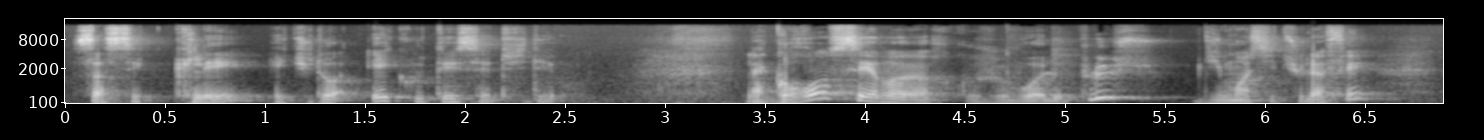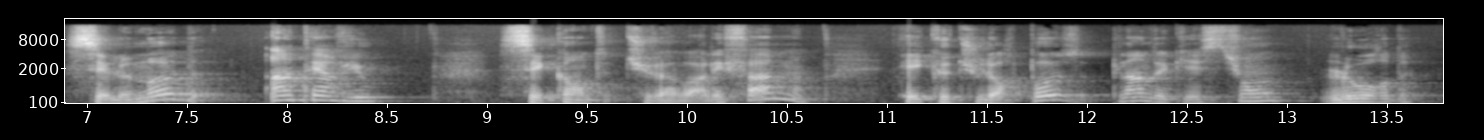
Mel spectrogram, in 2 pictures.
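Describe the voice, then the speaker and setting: A man's voice: mid-range voice, sing-song, measured pace, a little mellow. A man coaching viewers on how to talk to women, speaking bluntly and emphatically straight to the viewer and sometimes acting out pickup lines. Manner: acts out nervous and confident pickup lines. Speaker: seduction coach. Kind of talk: direct-to-camera advice video.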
